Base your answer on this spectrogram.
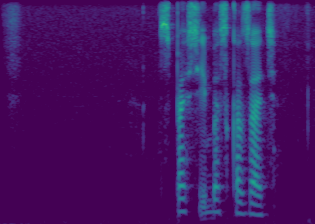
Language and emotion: Russian, neutral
